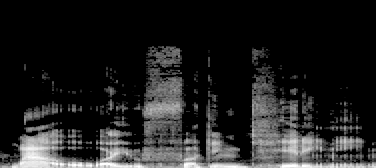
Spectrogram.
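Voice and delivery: low, slow, whispered exasperation; exasperated whisper. Retold or imitated. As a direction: mutter it in disbelief. Miguel reacts to amnesia news.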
